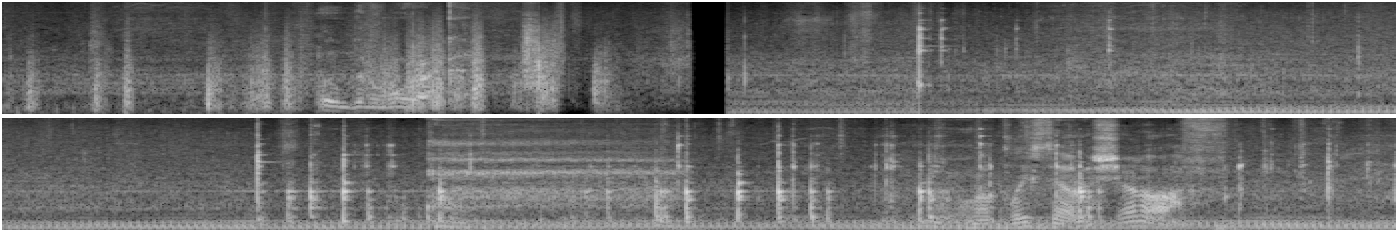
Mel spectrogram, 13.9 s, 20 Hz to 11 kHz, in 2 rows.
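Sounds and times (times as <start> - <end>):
steady low hum: 3.6 - 13.9.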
